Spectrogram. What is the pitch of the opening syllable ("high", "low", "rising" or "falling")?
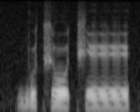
high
